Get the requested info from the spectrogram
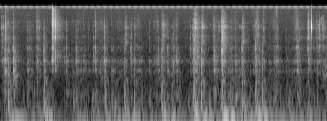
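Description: Small screwdriver backing a screw out of a plastic toy casing: a run of light, irregular clicks and scrapes of metal on plastic.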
